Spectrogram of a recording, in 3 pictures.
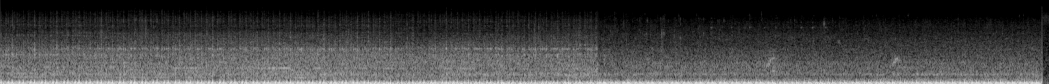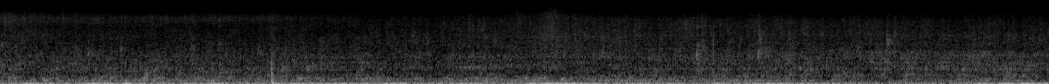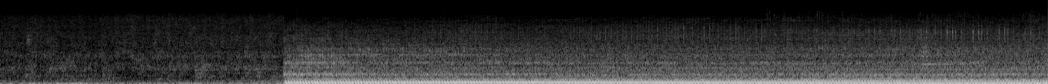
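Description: Steady low rumble of a narrowboat's diesel engine running. It cuts out abruptly about ten seconds in, giving way to much quieter, faint outdoor sound, then returns just as steadily for the last several seconds.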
